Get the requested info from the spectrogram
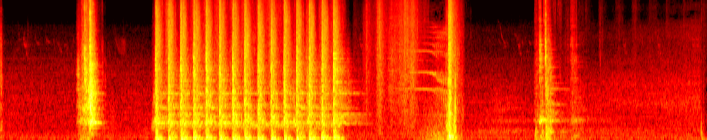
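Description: Cartoon sound effects of a metal ladder: a couple of knocks, then a rapid run of ringing metallic clanks, about five a second for nearly four seconds, that dies away, then one loud hit a little after the middle.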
